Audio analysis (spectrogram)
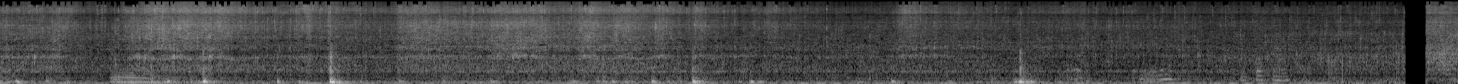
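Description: Sambal for nasi lemak fries in oil, its paste separating, with a steady close crackling hiss and occasional knocks of stirring; a faint voice may sit low in the background.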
